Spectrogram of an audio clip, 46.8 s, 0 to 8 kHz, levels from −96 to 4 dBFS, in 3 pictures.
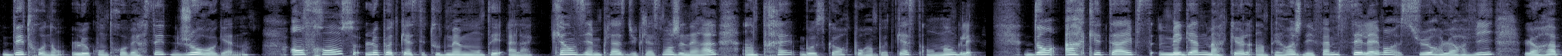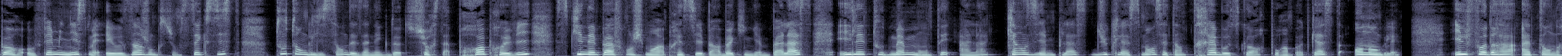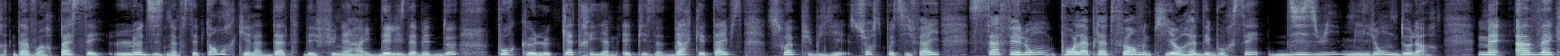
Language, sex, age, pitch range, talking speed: French, female, 20-39, 210-255 Hz, 165 wpm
